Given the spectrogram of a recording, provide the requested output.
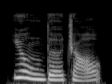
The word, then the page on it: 用得着: yòng de zháo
